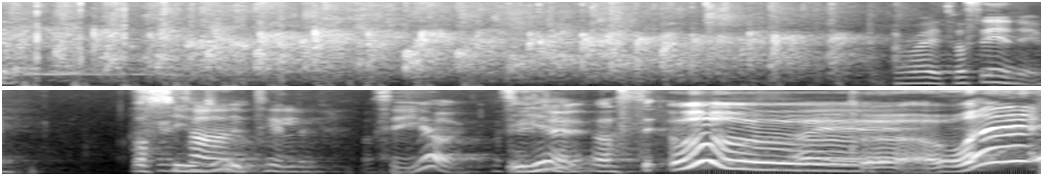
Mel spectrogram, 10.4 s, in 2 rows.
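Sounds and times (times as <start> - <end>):
crowd applauding: 0.0 - 4.4
speech: 4.7 - 10.3.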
